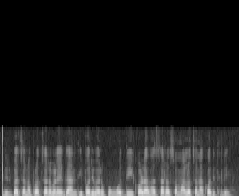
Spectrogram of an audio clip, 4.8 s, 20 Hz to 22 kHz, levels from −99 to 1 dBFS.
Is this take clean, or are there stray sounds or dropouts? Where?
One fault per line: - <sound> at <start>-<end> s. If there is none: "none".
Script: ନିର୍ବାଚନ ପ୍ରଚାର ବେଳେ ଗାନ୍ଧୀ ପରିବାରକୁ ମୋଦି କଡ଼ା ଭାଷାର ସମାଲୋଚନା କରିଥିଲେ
none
